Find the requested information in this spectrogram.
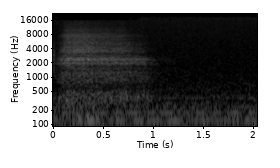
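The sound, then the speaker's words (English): A deep inhale during a guided breathing exercise: a soft, airy draw of breath lasting about a second, then fading into near quiet. “Again, take another deep inhale.”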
